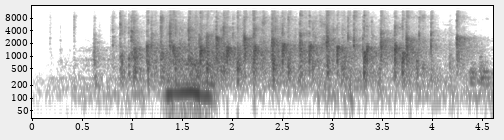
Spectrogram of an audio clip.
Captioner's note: applause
